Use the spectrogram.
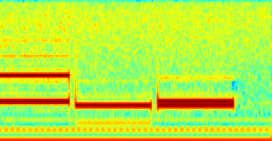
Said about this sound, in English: Wait for the three beeps.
